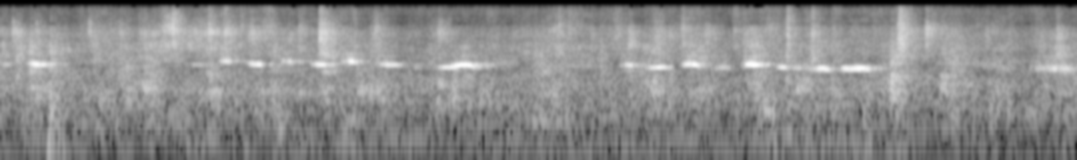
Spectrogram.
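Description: A dog whining: a thin, high, wavering whine that keeps breaking up and slowly falls in pitch, over scattered clicks and knocks of dogs eating dry food from steel bowls.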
